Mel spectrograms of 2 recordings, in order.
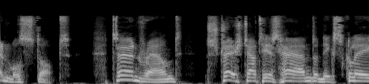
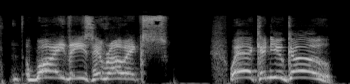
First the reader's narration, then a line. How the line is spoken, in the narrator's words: Ganya shouted from the window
